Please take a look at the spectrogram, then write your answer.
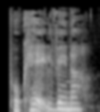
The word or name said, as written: pokalvinder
